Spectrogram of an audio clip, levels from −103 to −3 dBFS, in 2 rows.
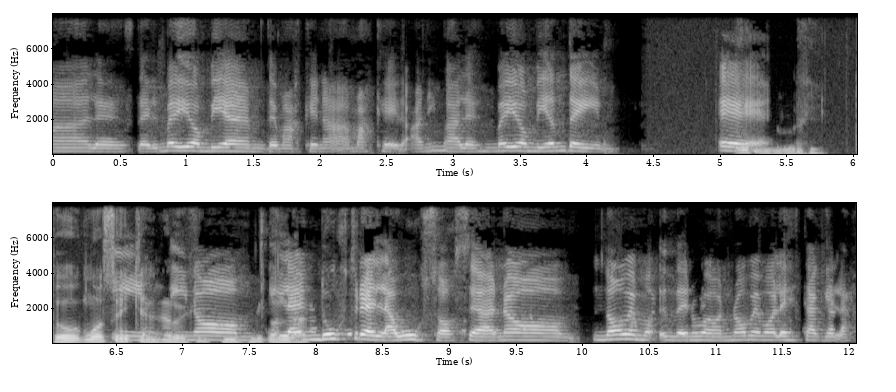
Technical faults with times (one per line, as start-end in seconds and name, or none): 0.01-4.44 background gated by the echo canceller
5.23-5.59 speech suppressed in double talk
6.76-7.98 speech suppressed in double talk
7.96-9.16 echo leak
9.88-10.17 background gated by the echo canceller
10.36-12.05 echo leak
11.48-11.69 background gated by the echo canceller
